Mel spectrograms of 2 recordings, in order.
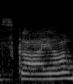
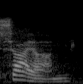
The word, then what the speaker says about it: scion: Yale yacht and the sky on of a prominent family the word is Scion the sea is silent yes well he looked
